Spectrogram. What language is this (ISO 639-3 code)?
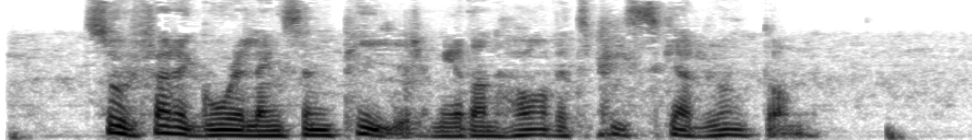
swe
